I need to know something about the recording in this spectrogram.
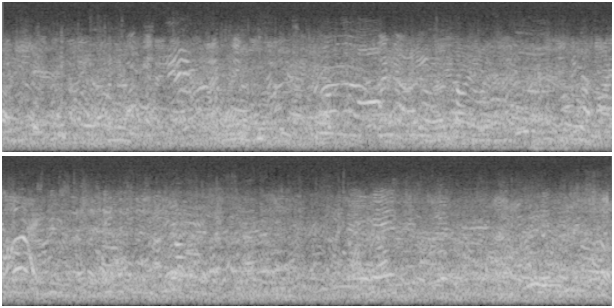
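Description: A crowd of young people chatters and talks all around, close by.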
